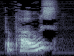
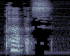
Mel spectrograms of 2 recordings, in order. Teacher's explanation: the first one it's the second syllable that's stressed and in the second one is the first syllable and that changes the pronunciation completely the first word is propose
